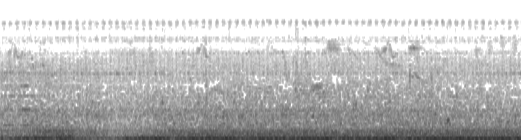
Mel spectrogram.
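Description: Steady low rumble of wind buffeting the microphone, unsteady in strength, with no distinct paddle strokes or engine note standing out.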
